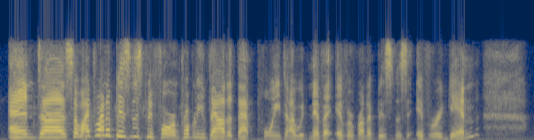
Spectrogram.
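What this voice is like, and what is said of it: Mixed Australian, English and American accent. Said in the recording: “I have a rather mixed accent, which is a combination of Australia and England and America”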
